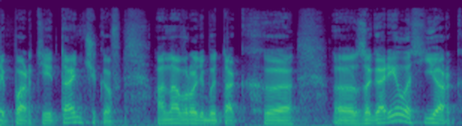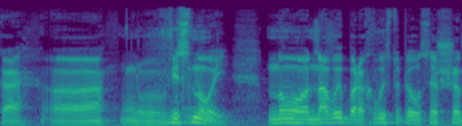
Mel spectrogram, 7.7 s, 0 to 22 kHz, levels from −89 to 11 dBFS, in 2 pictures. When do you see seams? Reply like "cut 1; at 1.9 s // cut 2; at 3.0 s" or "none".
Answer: none

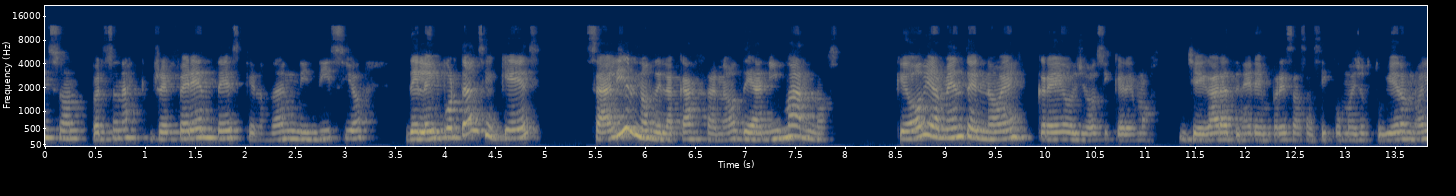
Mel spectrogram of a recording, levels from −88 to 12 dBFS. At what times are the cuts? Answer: none

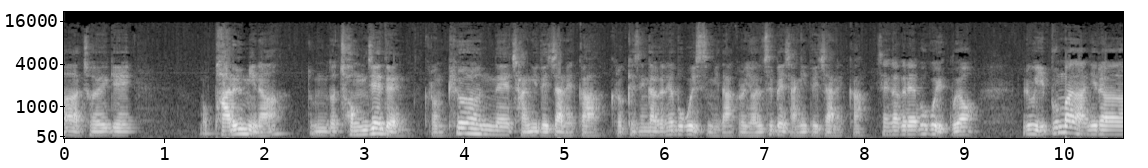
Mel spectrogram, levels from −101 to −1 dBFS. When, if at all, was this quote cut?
cut 1; at 2.4 s // cut 2; at 8.1 s

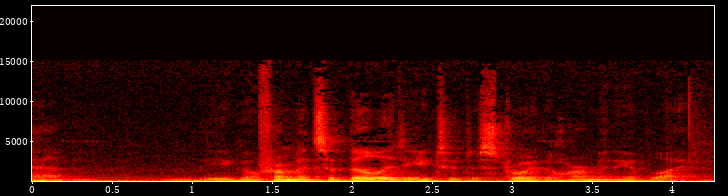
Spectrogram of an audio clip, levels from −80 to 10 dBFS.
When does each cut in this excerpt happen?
cut 1; at 1.4 s

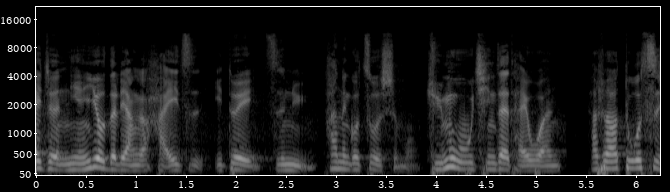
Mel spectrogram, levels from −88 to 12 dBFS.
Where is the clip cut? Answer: cut 1; at 2.8 s // cut 2; at 3.9 s // cut 3; at 5.3 s

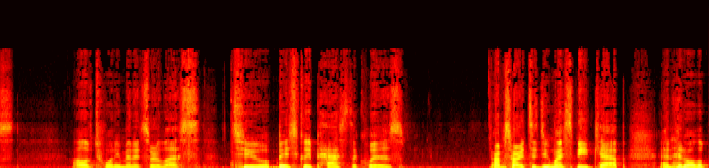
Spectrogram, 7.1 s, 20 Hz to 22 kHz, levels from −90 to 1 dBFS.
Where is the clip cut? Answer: none

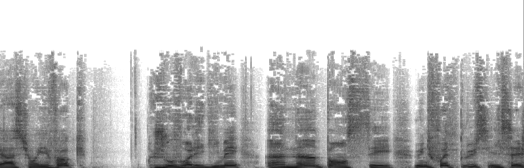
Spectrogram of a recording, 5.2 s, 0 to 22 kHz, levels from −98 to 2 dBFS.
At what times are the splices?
none

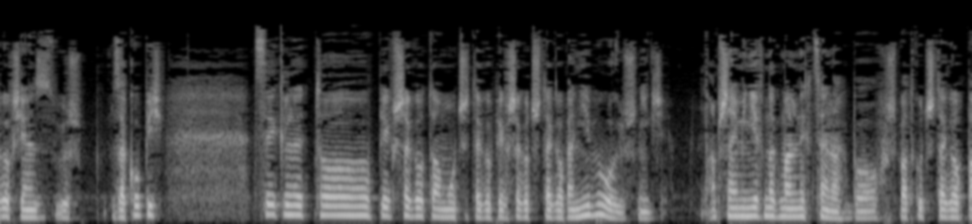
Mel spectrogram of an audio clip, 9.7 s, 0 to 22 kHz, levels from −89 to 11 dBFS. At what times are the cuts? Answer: cut 1; at 5.7 s

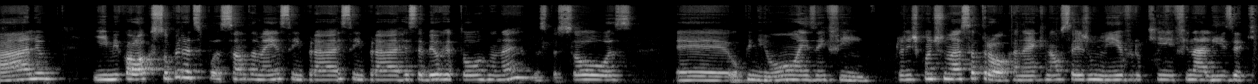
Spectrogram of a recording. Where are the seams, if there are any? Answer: cut 1; at 3.4 s

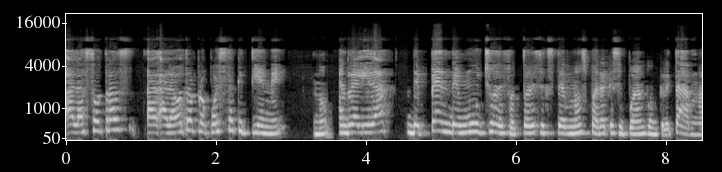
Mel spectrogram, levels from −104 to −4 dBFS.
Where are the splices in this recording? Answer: cut 1; at 4.4 s

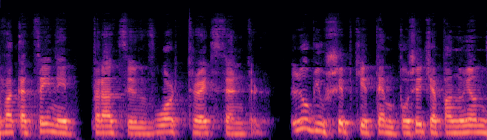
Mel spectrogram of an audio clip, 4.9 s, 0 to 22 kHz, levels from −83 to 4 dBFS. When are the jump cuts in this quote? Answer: none

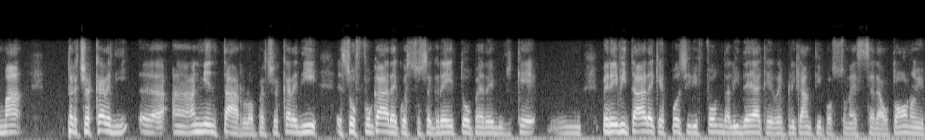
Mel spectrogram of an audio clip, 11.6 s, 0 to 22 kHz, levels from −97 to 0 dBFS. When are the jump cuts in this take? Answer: none

